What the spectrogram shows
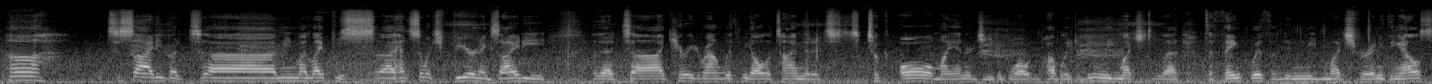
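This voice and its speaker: The speaker has a Western Canadian accent and fairly even intonation. Background noise is noticeable. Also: man. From Alberta, Canada. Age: 50s. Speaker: former drug addict on methadone. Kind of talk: interview answer. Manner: hesitant, many fillers.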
